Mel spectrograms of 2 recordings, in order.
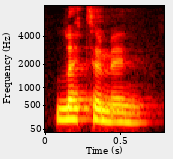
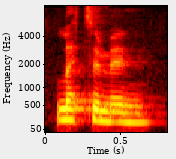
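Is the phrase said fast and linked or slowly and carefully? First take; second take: fast; fast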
